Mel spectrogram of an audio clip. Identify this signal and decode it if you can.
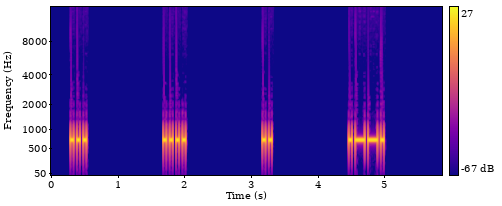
Morse code, heard as a keyed tone, about 25 wpm, spaced as for 7 wpm, 700 Hz. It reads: SHIP
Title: 8x Character Spacing - Top 500 Words - 25wpm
